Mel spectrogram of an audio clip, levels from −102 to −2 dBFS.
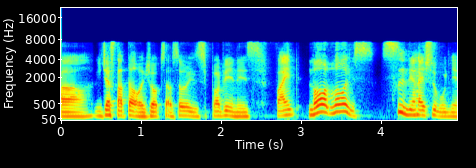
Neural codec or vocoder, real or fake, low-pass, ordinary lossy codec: codec, 16 kHz, 1 kbps, X-Codec, HuBERT features, trained on general audio; fake; 7.2 kHz; none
